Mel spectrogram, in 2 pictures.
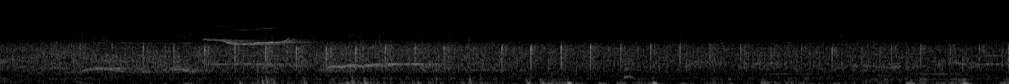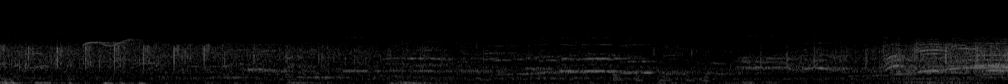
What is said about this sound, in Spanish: Segundos no concurso de Murgas 2020 do Entroido Pontevedrés. Aplausos para Equipo Ja.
